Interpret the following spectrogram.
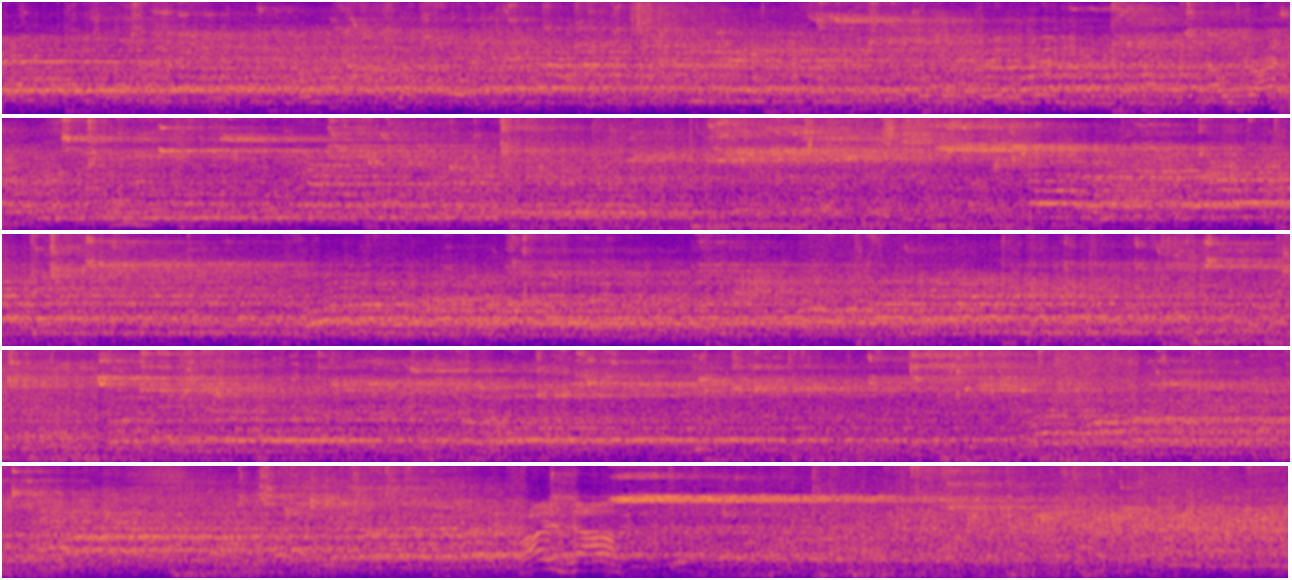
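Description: Basketball game sound in a large indoor hall: a ball bouncing on the court, with players' and coaches' voices echoing, and the loudness staying even throughout.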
